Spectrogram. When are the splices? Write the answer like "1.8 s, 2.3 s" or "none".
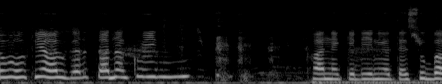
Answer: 3.1 s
